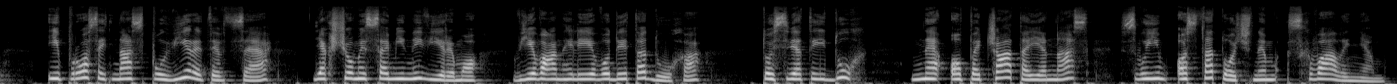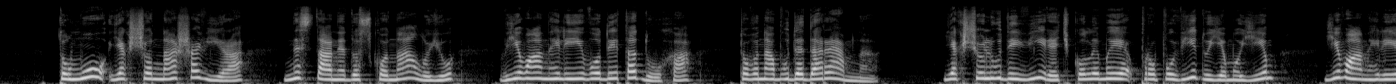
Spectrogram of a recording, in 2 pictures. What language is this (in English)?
Ukrainian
